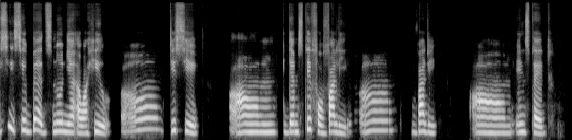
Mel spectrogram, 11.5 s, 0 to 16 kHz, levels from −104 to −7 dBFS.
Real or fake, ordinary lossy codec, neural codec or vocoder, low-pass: fake; none; codec, 44.1 kHz, 7.8 kbps, DAC; 14.4 kHz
